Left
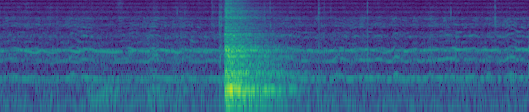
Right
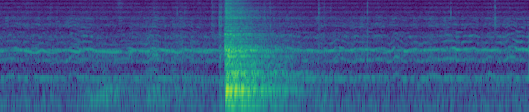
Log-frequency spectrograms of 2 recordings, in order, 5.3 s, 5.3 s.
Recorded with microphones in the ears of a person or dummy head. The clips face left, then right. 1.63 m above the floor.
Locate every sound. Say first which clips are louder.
2.2 s a thud: left 2 dB; 30° left (ahead or behind), 1.8 m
